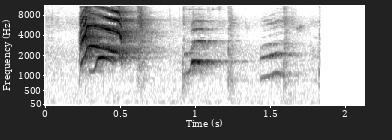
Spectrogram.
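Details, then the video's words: Household pet parakeet giving a harsh, raspy screech, then two short, thin whistled notes, heard indoors as a person talks to it. "টিয়া পাখির অসাধারণ স্পষ্ট ডাক"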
